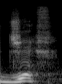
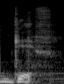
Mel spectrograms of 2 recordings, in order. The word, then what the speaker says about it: GIF: ladies gun who says lay's gun who says jiff ponce's say jif numpty's say jiff it's gif honestly don't care if you invented it you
